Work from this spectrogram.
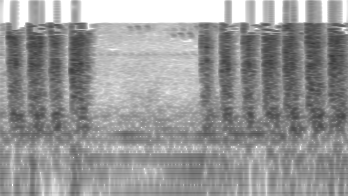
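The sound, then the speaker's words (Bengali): Hard knocking on a closed door: two rapid bursts of loud, heavy thuds, about five blows, then a short pause, then about six more. “পায়ের আওয়াজ বারান্দার উপরে উঠে এলো, তারপর বন্ধ দরজায় সজোরে ধাক্কা।”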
